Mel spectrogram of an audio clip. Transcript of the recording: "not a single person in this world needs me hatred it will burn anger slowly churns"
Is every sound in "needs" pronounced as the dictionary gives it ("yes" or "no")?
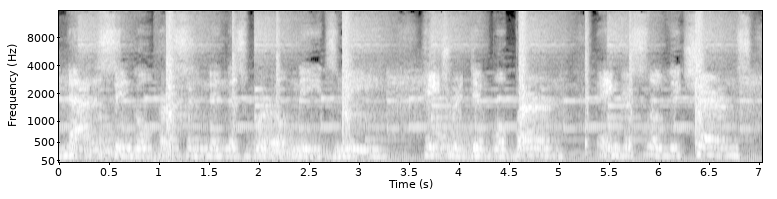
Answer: yes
